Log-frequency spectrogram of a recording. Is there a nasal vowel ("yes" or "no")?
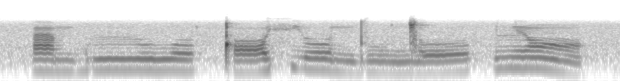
yes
